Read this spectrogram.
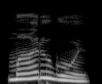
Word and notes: ಮಾರುಗೊಳ್: mārugoḷ

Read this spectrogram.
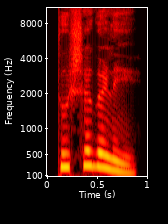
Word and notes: ದುಷ್ಕಾಳ: duṣkāḷa

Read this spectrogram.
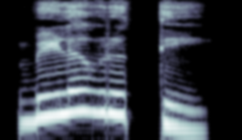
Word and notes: ಬೀಳುವ್ರಿತ್ತಿ: kannada

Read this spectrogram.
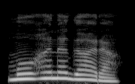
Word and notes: ಮೋಹನಗಾರ: mōhanagāra

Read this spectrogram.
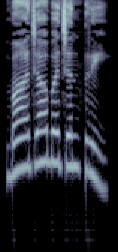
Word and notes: ಬಾಜಾಬಜಂತ್ರಿ: Kannada

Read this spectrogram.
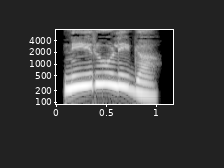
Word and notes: ನೀರಳ್ಕೆ: Kannada

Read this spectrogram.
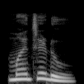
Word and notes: ಮಜಡು: kannada

